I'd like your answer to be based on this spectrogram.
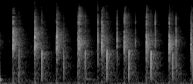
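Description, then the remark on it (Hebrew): Steady, rhythmic clapping welcoming a guest onto a programme: about nine sharp, crisp claps in two seconds at an even pace, moderately loud and with no voices over it. “בבקשה, מחיאות כפיים.”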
